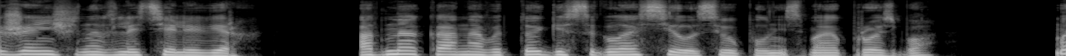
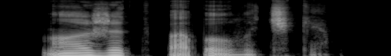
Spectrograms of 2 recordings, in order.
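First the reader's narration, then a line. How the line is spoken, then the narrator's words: Suggesting. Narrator (Russian): предложил Альфи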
